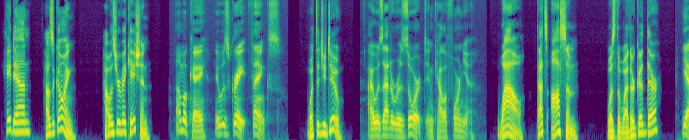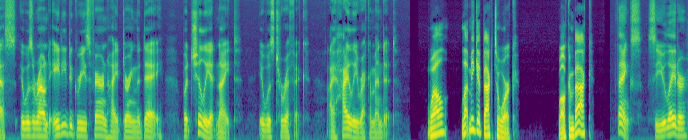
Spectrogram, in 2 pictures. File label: Dialog; good times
